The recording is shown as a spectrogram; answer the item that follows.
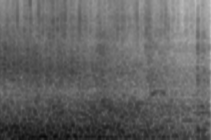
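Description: A fiery explosion incinerating a home, a loud, deep roaring boom that swells at once and then rumbles and slowly fades over about two seconds.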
